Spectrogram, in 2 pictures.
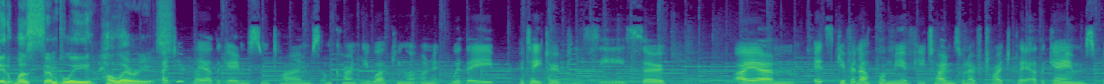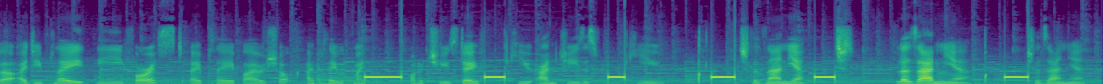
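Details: Tourette syndrome vocal tics in a female streamer with severe physical and vocal tics, with involuntary curse-word outbursts mid-sentence and repeated words.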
